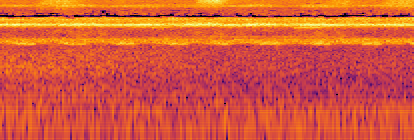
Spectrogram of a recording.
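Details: Constant high trilling from a New England summertime cricket chorus, steady in pitch, with a few faint higher bursts and a quiet low hum in the background.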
